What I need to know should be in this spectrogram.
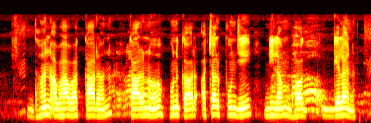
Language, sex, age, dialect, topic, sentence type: Maithili, male, 18-24, Southern/Standard, banking, statement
